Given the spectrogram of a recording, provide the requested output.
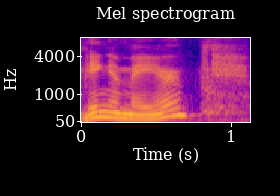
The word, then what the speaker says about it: Inge Meijer: Donc, je m'appelle Inge Meyer. Les gens ont beaucoup de mal à prononcer mon nom, donc c'est Inge Meyer.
